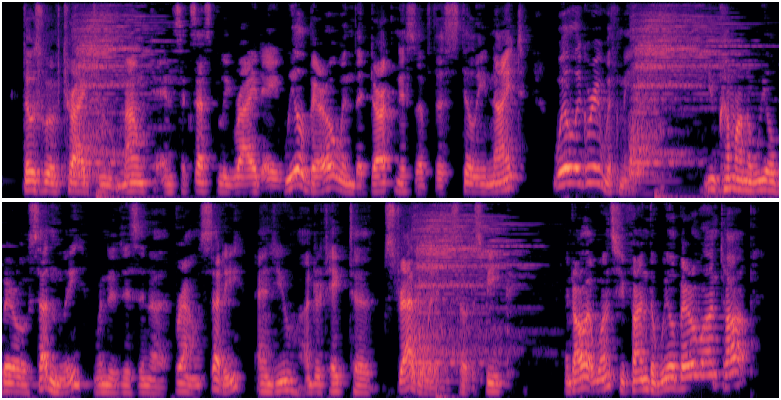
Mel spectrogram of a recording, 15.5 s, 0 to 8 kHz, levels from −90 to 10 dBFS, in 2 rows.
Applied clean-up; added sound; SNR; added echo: classical method Wiener filter.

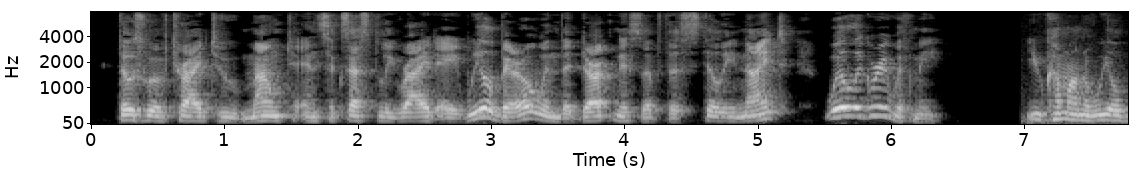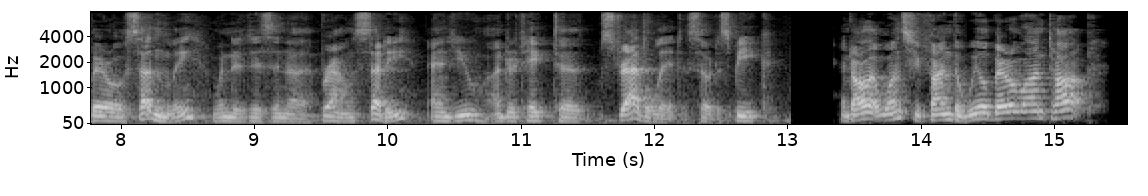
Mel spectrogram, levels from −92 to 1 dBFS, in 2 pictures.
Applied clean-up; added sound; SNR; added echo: none; none; none; none.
